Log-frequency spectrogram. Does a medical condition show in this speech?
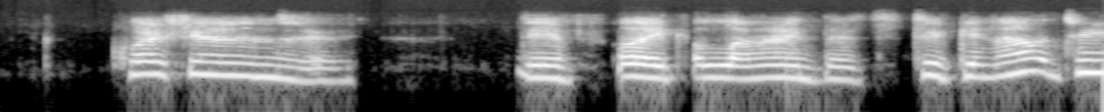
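Yes: cerebellar ataxia.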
